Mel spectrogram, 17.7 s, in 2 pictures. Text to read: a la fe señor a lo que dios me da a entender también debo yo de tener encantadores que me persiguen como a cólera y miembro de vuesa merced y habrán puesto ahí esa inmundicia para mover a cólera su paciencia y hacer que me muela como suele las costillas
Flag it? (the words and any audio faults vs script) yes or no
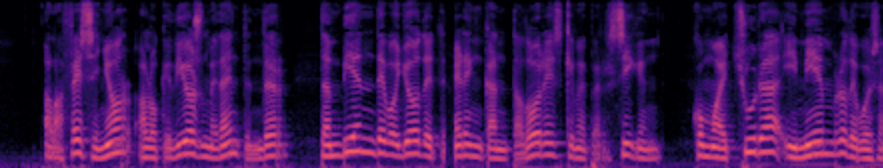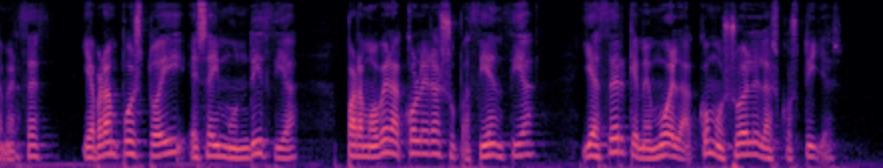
yes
